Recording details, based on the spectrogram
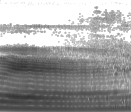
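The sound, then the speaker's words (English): A single voice imitates a creaking door opening with a drawn-out, buzzy tone that sags slightly in pitch over about a second, fairly loud with nothing else around it, mimicking the doors of a dungeon area on a spooky tour. “And even the doors,”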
